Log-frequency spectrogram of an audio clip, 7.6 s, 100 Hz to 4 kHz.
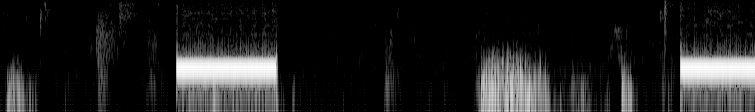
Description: Ringback tone (Europe, 425 Hz).
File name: out- -2004- - - .62972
